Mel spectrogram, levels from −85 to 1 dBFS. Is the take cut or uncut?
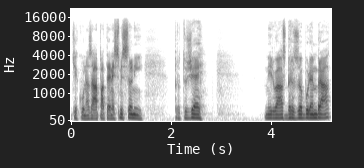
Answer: cut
